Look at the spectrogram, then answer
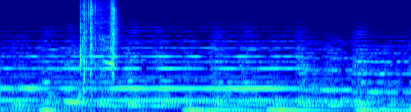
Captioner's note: camera shutter sound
